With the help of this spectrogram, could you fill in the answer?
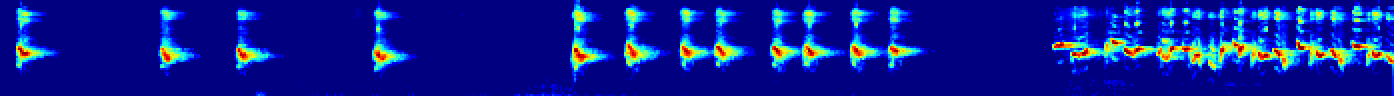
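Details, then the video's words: Agitated yellow-vented bulbul seeking a rival, gives several spaced harsh squawks, then a quicker run of about nine clipped notes, and finally bursts into a fast, tumbling warbled chatter. "Trucukan gacor EMOSI Mencari Lawan"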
